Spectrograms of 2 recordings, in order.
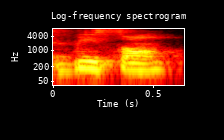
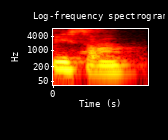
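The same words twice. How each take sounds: First: The name is said with a French pronunciation. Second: The name is said with an English pronunciation. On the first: "if you're going to be French, it's Bisson" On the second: "but it's Bisson"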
